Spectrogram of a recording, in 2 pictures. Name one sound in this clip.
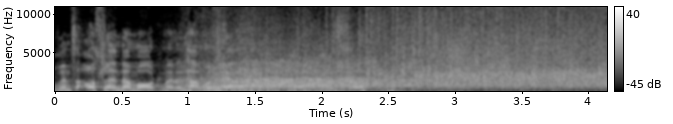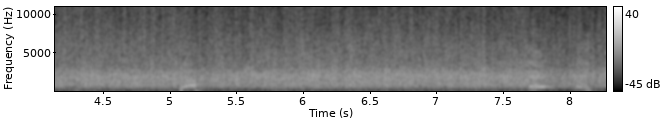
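A studio audience claps and cheers loudly.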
